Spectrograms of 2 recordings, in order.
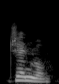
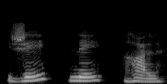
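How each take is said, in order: First: The word is said with two syllables. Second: The word is said with three syllables. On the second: "You hear three syllables"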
